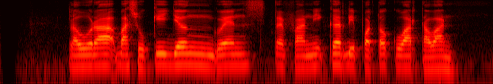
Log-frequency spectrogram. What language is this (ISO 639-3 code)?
sun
